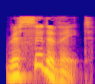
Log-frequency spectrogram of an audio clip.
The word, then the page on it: recidivate: British English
